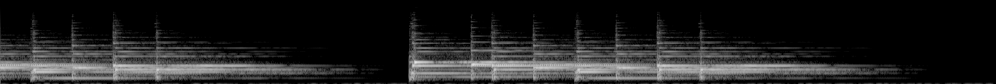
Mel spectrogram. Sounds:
Music

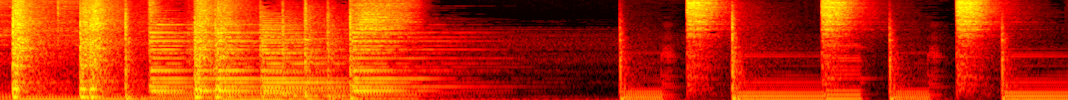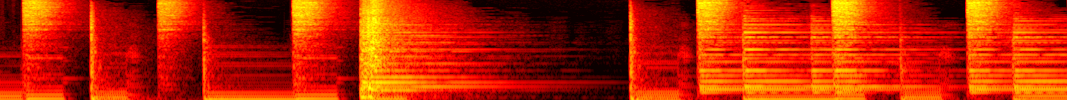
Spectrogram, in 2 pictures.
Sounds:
Music

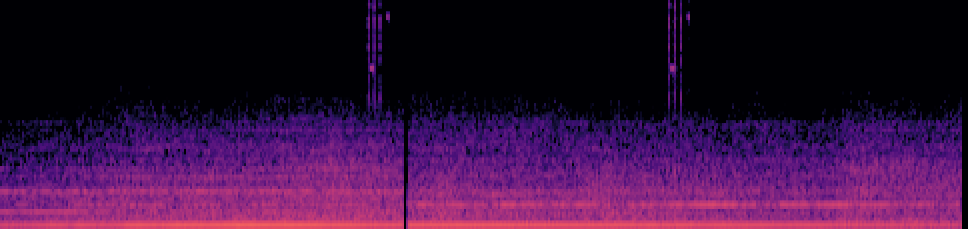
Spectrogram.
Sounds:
Music

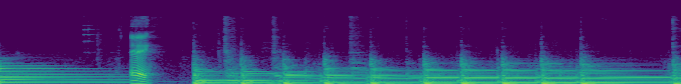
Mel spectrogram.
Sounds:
playing double bass

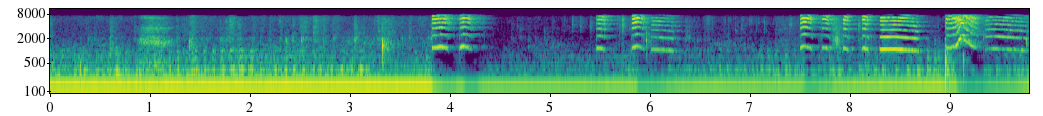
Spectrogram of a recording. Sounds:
ferret dooking

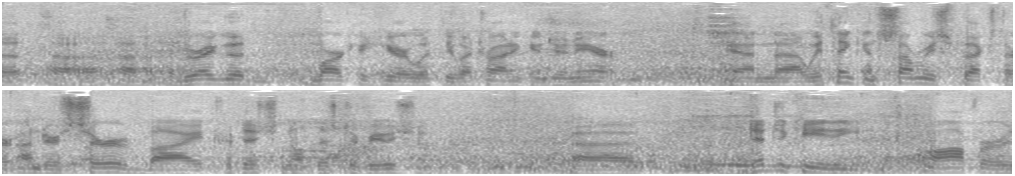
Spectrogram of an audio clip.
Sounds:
Speech

